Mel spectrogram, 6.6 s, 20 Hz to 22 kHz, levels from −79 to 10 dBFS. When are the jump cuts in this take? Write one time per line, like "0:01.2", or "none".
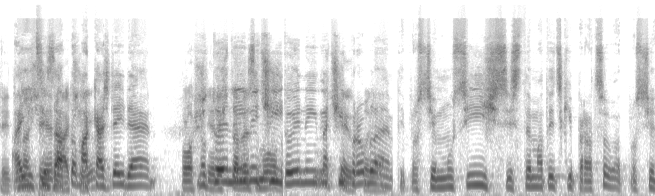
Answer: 0:02.8
0:03.9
